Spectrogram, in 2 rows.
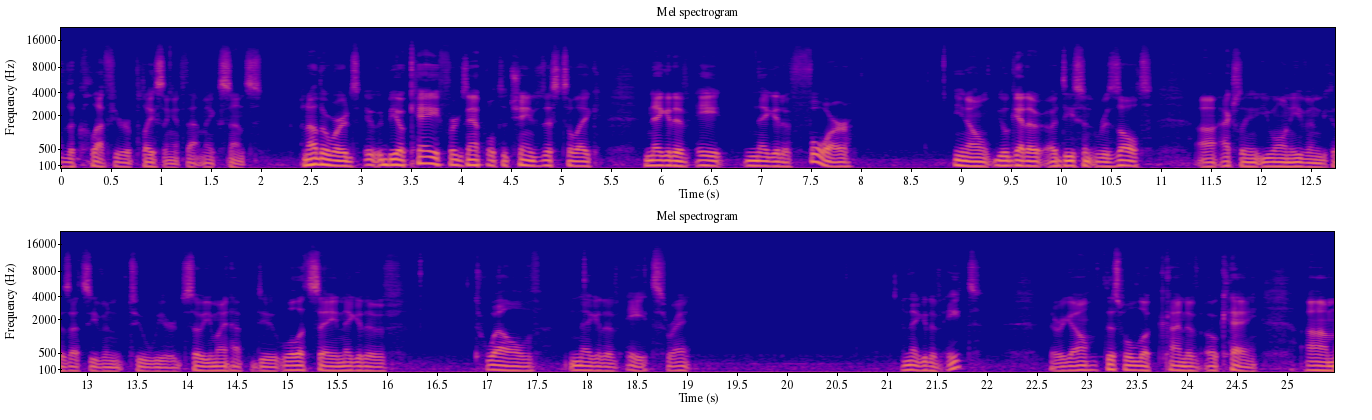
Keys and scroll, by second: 5.2 BackSpace, 5.4 BackSpace, 5.5 8, 6.1 Tab, 6.8-8.0 typing, 8.1 Tab, 16.4-18.4 typing, 19.2 Tab, 21.0-22.1 typing.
